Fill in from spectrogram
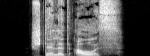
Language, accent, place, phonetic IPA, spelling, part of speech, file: German, Germany, Berlin, [ˌʃtɛlət ˈaʊ̯s], stellet aus, verb, De-stellet aus.ogg
- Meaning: second-person plural subjunctive I of ausstellen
